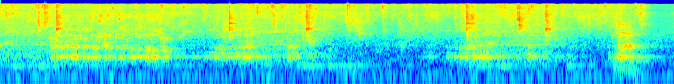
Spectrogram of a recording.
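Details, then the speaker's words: Household water pump running steadily with the tap opened half then wider; steady low hum, no rapid clicking or on-off cycling, holding pressure smoothly. Roughly the same result as after the air was let out earlier. "Ya, kurang lebih hasilnya sama dengan ketika udara dari sini tadi saya keluarkan."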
